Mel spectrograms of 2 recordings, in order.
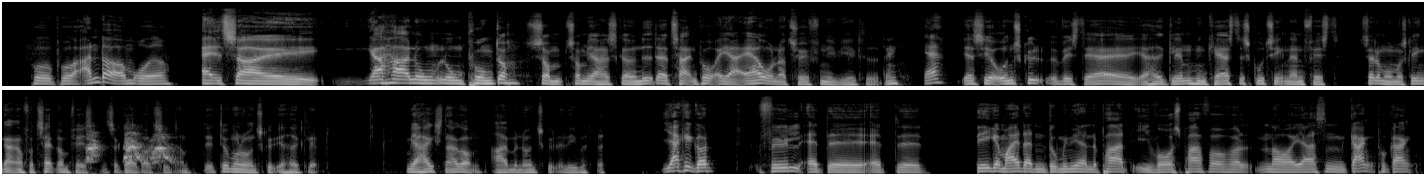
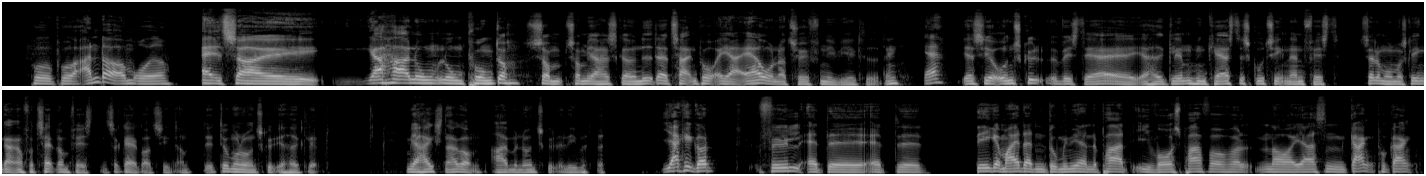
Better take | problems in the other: second | dog barking; loud; at 15 s; peak 2 dB above the speech

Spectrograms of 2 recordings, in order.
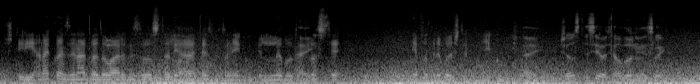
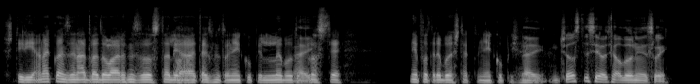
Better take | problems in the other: second | wind noise on the microphone; heavy; 2 dB below the speech

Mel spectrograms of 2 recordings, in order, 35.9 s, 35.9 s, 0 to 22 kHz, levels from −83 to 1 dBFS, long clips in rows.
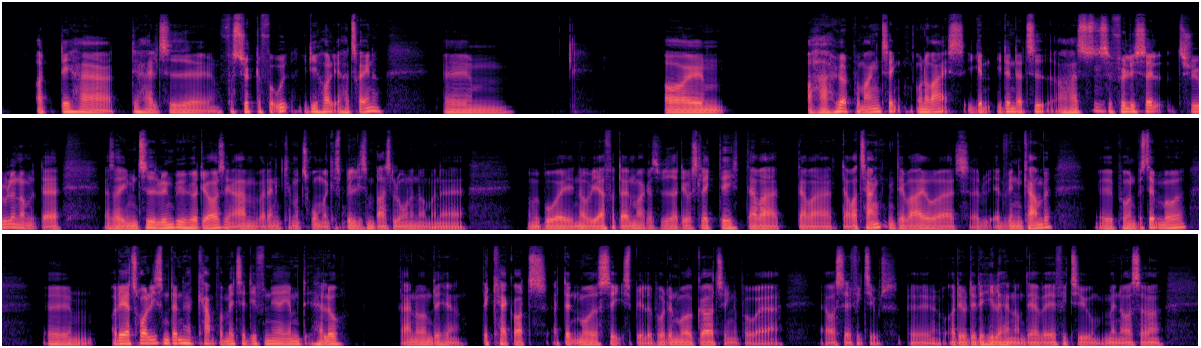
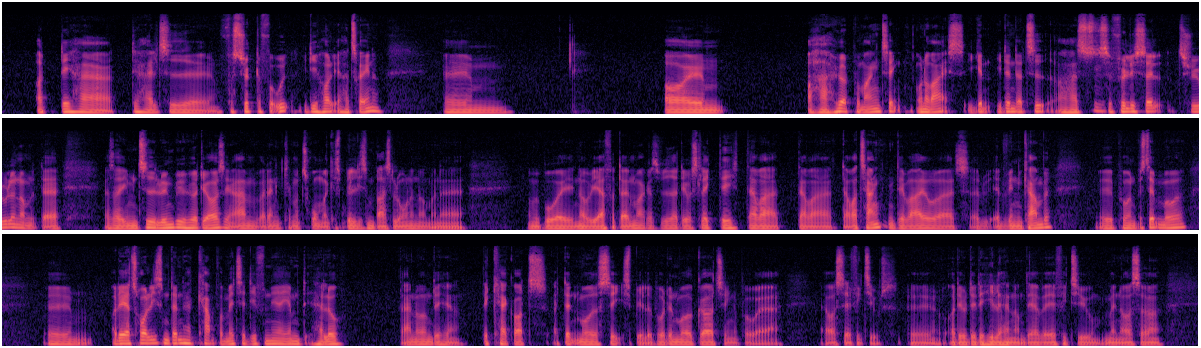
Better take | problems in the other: first | hiss; faint; throughout; 30 dB below the speech

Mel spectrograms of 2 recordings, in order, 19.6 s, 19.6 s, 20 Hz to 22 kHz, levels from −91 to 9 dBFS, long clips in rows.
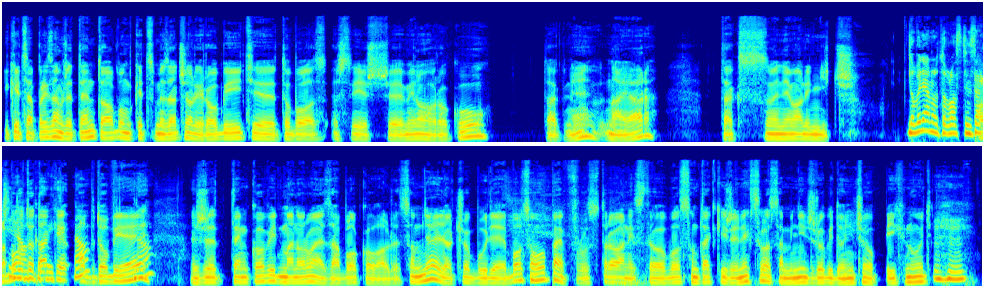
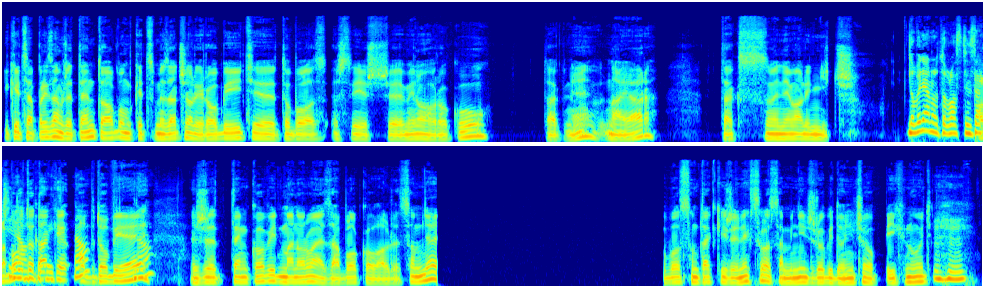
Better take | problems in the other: first | audio cutting out; at 14 s for 2.5 s

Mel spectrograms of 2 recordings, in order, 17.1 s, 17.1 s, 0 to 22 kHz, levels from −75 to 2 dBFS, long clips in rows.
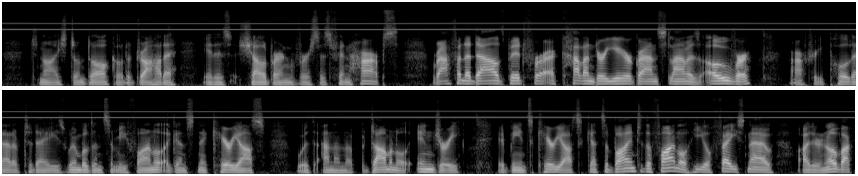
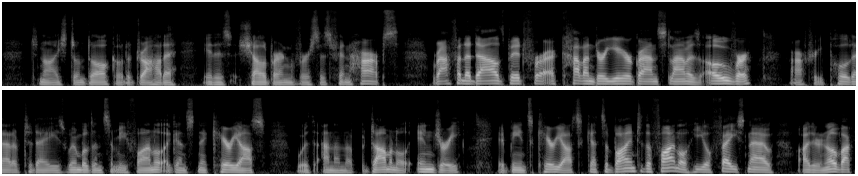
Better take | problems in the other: second | high-pitched whine; noticeable; throughout; 5.5 kHz, 15 dB below the speech

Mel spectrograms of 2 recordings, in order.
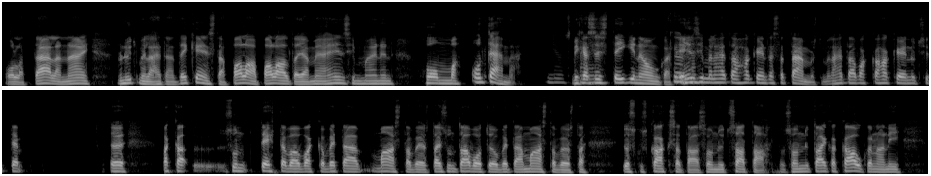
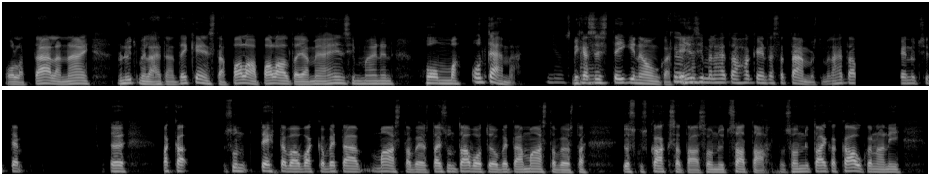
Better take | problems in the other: first | audio cutting out; at 8.5 s and at 11 s

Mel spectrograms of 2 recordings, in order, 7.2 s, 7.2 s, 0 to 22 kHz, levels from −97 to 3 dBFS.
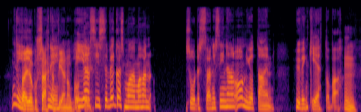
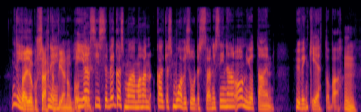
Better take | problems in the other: second | audio cutting out; at 3 s for 0.5 s

